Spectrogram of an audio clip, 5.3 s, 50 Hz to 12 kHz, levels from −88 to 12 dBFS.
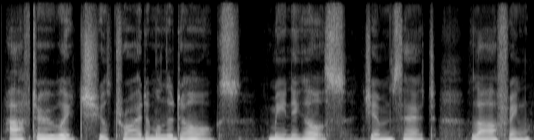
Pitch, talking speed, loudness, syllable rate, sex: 205 Hz, 135 wpm, -17 LUFS, 3.6 syllables/s, female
